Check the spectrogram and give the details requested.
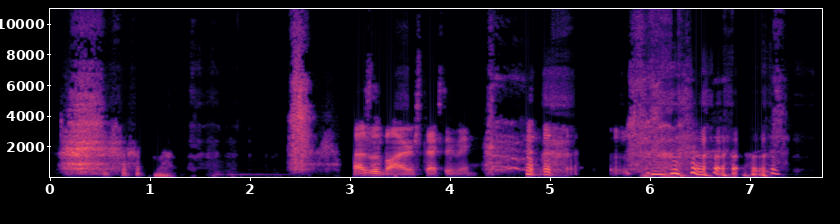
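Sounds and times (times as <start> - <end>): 
deep breathing: 0.0 - 3.0
speech: 0.7 - 1.1, 3.0 - 7.5
laughter: 4.4 - 7.4.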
